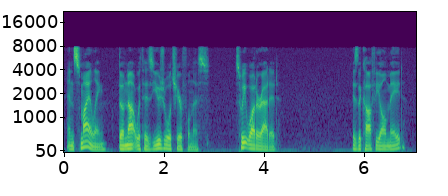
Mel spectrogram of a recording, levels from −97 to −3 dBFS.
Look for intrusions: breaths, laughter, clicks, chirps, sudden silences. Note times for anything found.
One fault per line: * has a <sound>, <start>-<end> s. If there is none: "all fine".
all fine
